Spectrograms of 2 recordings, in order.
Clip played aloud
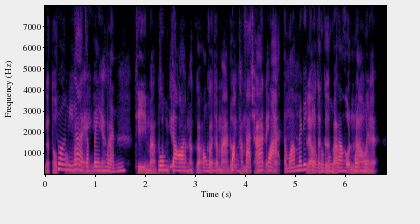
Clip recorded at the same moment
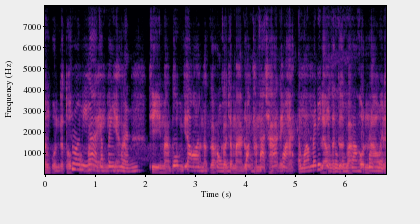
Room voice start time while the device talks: none

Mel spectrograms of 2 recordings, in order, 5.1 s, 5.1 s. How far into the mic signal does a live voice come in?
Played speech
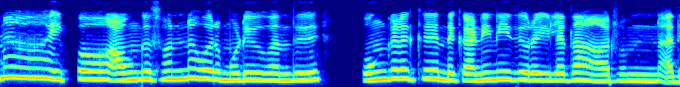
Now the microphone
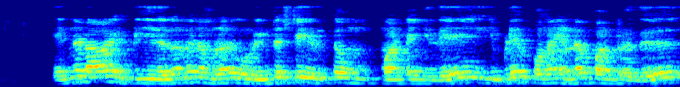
0 s

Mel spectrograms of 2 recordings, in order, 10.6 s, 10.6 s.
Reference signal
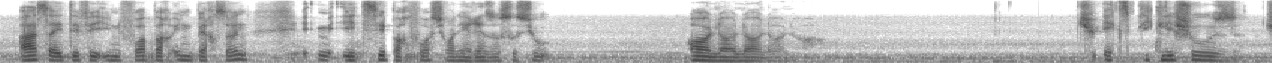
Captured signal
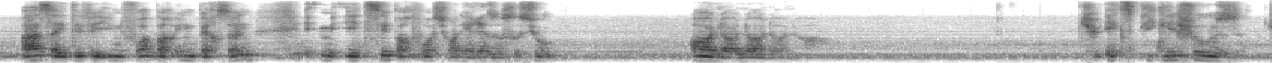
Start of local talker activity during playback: none

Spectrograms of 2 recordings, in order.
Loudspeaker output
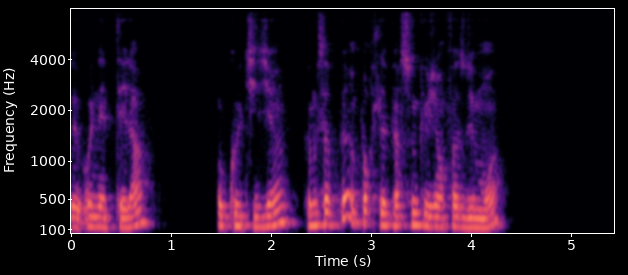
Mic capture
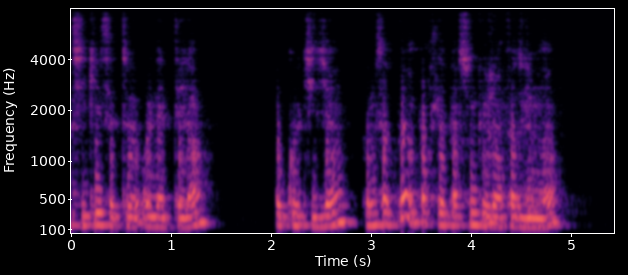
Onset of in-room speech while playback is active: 4 s

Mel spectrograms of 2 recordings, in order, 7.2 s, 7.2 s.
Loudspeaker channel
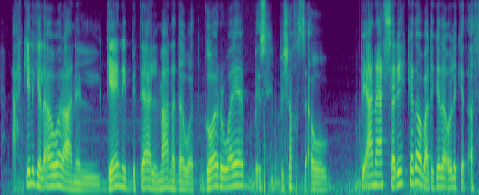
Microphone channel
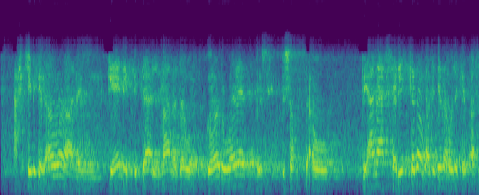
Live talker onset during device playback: none

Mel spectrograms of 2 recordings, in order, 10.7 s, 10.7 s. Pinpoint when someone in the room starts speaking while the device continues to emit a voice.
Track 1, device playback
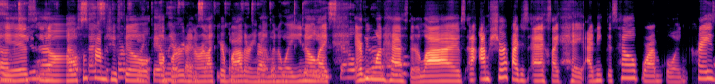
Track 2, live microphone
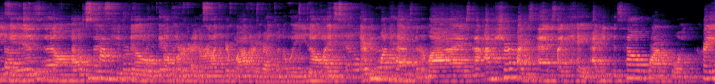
none

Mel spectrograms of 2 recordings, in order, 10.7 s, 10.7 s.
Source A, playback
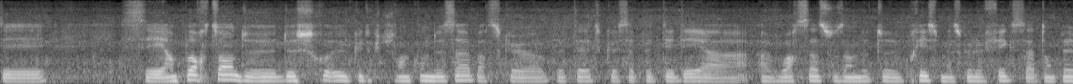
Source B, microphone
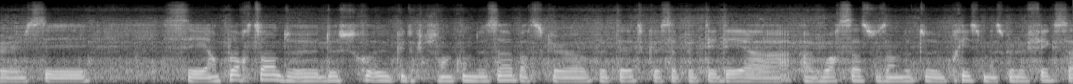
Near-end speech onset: none

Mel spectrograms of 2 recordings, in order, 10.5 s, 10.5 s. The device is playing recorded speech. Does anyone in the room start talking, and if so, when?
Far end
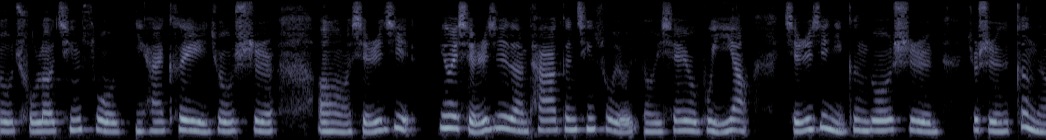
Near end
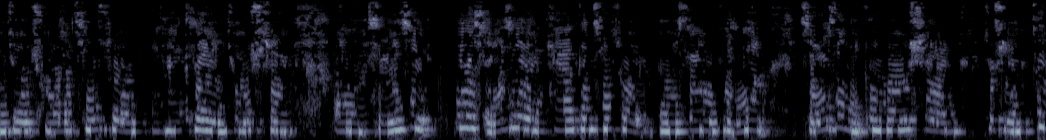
none

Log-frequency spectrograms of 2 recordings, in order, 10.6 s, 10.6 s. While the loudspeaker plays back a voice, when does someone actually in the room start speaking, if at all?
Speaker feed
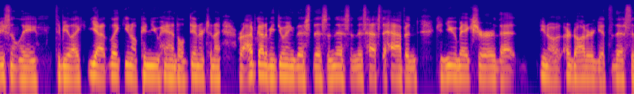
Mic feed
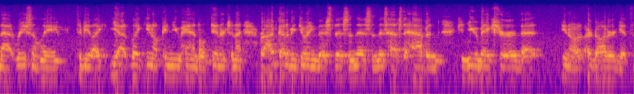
none

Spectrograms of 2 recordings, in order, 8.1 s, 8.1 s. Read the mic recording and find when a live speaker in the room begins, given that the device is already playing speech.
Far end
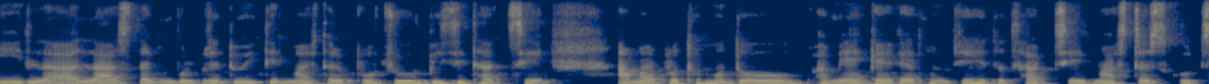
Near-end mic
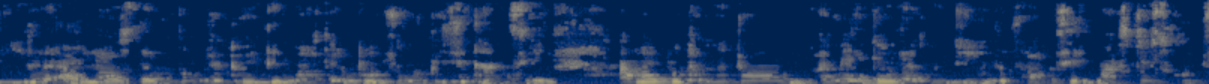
none

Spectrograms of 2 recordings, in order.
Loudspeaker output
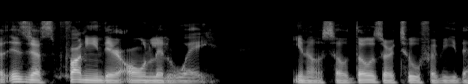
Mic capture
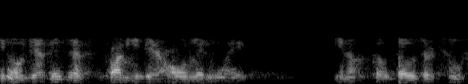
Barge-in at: none

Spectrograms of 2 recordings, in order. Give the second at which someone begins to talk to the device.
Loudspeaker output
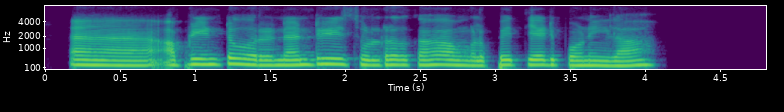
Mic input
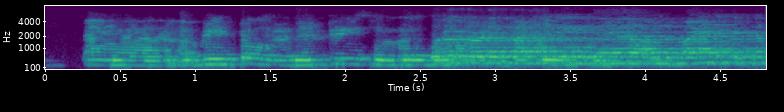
3 s

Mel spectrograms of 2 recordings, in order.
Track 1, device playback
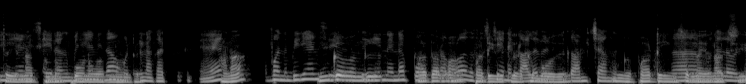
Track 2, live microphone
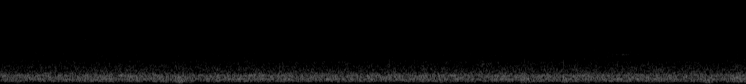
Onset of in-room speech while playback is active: none

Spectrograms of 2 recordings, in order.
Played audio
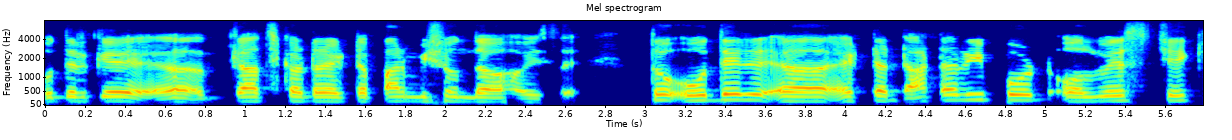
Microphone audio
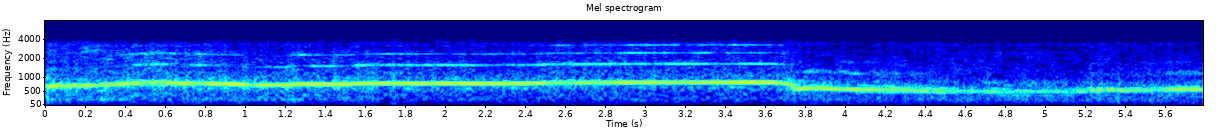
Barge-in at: none

